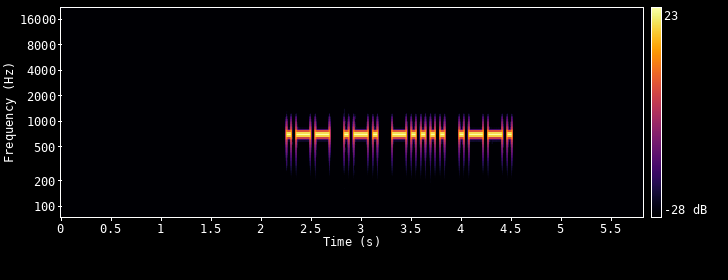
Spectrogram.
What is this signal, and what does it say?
Morse code, heard as a keyed tone, about 25 wpm, 700 Hz. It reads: WR6P
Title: USA Call Signs - 4 Characters - Repeated 2x - 25wpm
